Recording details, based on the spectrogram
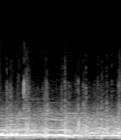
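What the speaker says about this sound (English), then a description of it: "Gets a big ovation from the crowd." An arena crowd cheers and applauds loudly at a college basketball game, Iowa Central Tritons against Iowa Western, in a dense, continuous roar with no gaps.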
